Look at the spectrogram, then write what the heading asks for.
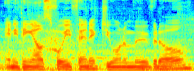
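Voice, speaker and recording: A man's voice: lowish voice, flat delivery, rapid-fire, music in the background. A man narrating a tabletop fantasy game as game master, with theatrical, descriptive storytelling.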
